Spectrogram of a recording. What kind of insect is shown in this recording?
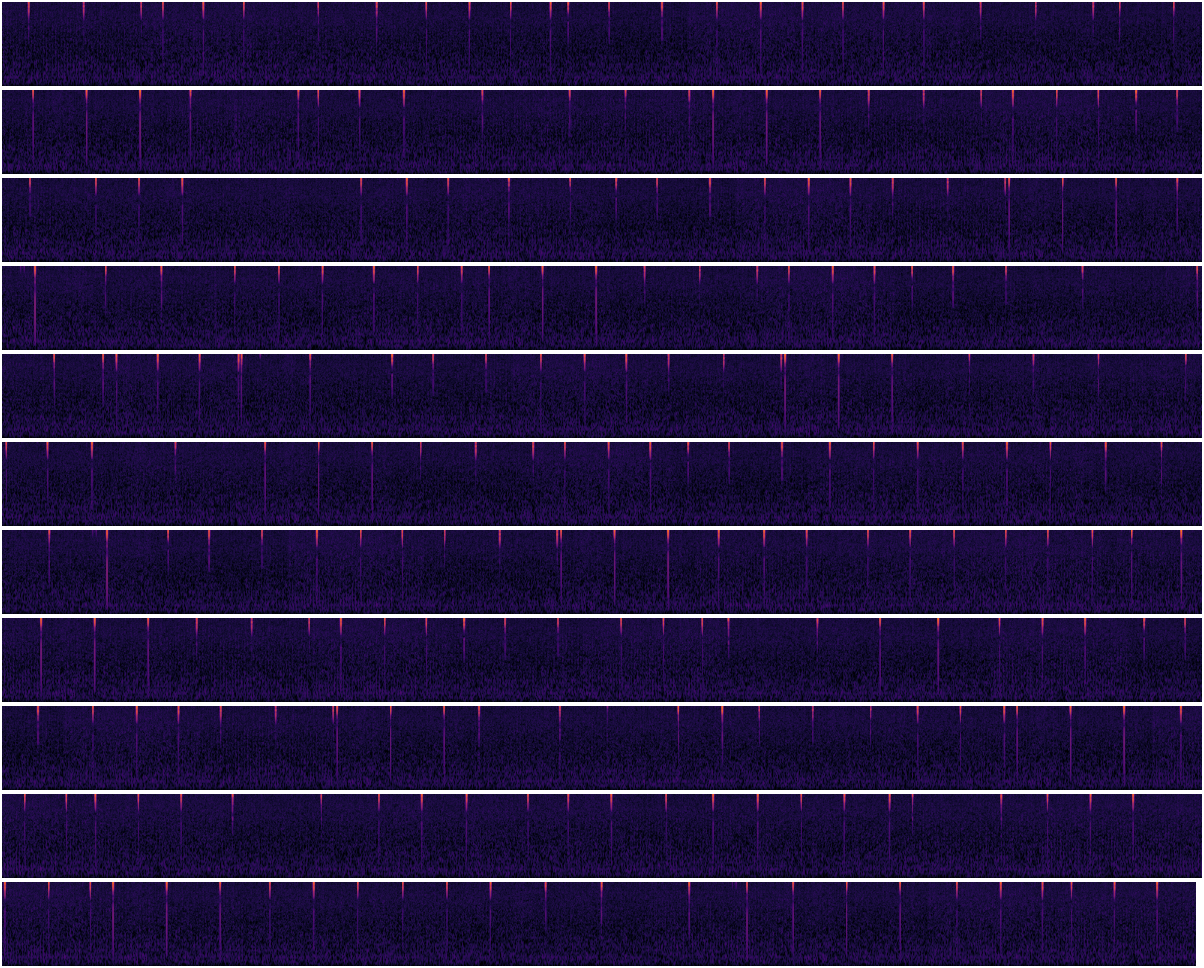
orthopteran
